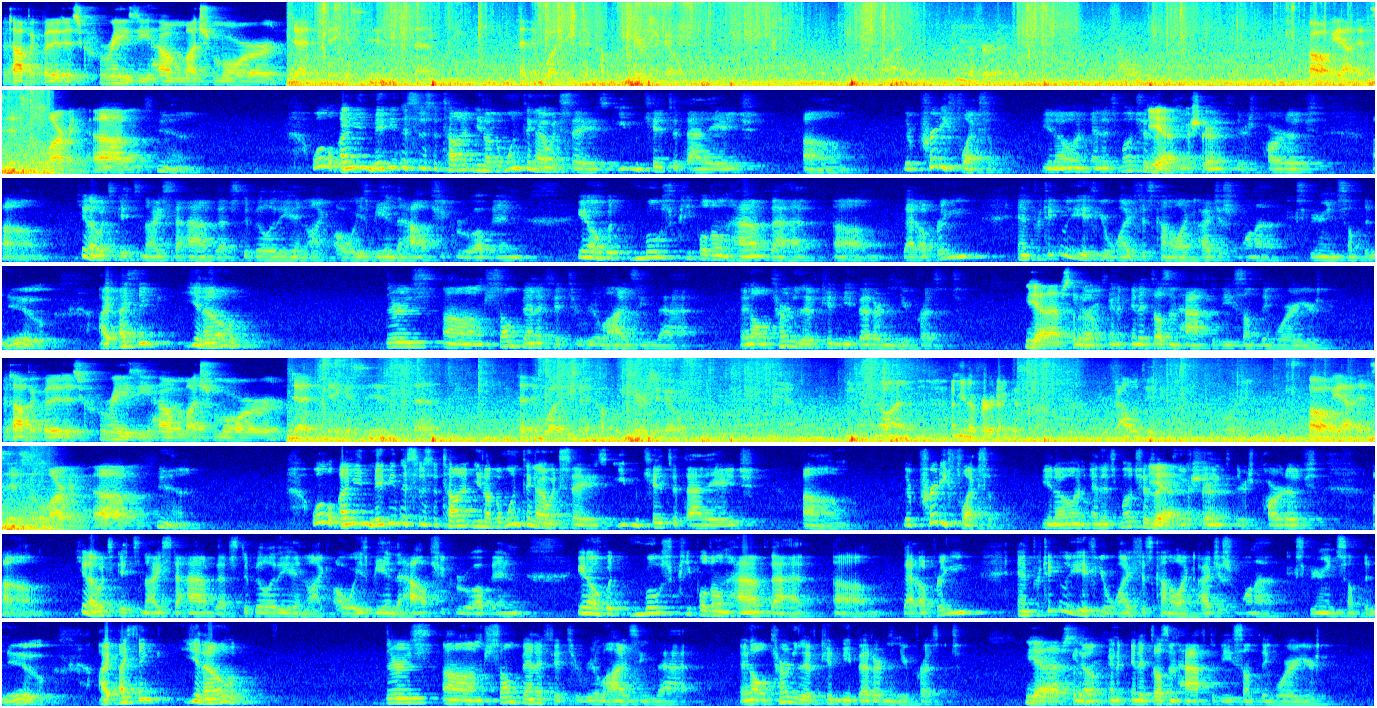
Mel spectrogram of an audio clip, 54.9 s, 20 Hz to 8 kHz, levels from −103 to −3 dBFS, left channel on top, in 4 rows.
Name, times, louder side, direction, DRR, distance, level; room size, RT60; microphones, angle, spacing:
voice 1, 0.0-6.8 13.0-15.1 25.2-25.9 51.4-52.1, left 3 dB, 40° left, 5 dB, 1.3 m, -37 dB
sound 1, 2.8-14.2, left 5 dB, 55° left, 0.4 m, -31 dB
voice 2, 7.6-7.9 8.4-12.5 13.1-13.4 15.3-15.6 16.6-21.2 21.7-22.2 22.7-23.6 24.1-26.9 27.4-27.8 28.2-35.5 35.8-42.7 43.0-43.6 45.0-48.0 48.6-50.5 51.9-54.4, right 2 dB, 65° right, 7 dB, 1.2 m, -44 dB
14.0 x 6.2 x 4.3 m, 0.88 s
head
